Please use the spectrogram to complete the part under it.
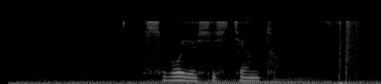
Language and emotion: Russian, neutral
